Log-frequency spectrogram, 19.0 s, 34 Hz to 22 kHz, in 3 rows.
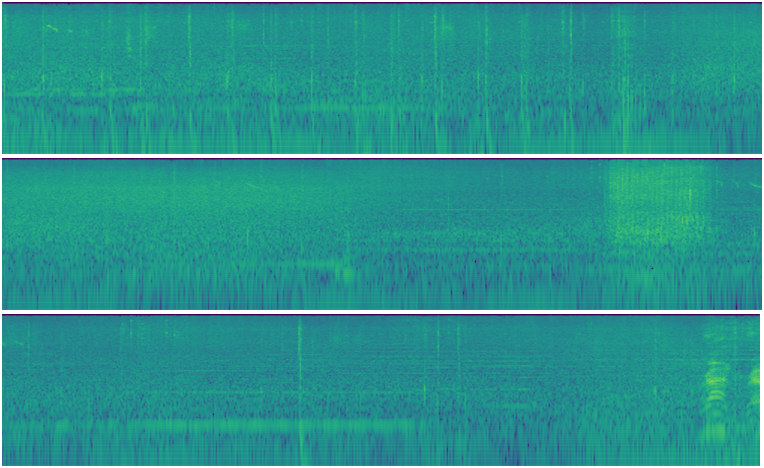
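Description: Geralt's horse Roach galloping in The Witcher 3, a muffled rolling hoofbeat rhythm under game ambience and talking, with a brief noisy burst partway through.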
